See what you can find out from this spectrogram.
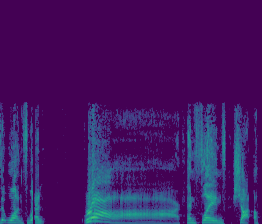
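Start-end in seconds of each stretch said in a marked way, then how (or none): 1.7-3.6 long drawn roaring cry; five-headed roar. Acted. All five dragon heads roaring at once. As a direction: let out a huge beast roar.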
